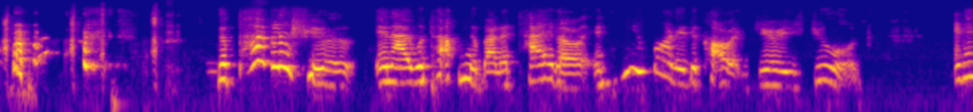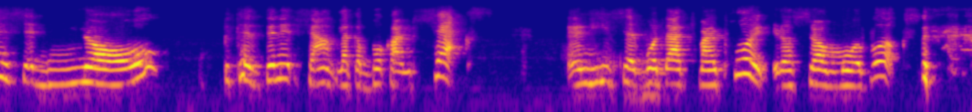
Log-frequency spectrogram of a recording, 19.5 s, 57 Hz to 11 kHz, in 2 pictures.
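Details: Dysarthria in a woman with cerebral palsy present since birth in 1956, who also has 75% hearing loss and wears hearing aids; real, not acted, conversational speech.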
